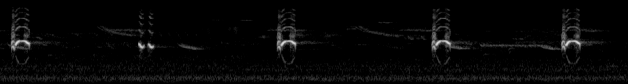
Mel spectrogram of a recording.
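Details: Baltimore Oriole repeating short, clear whistled notes, some doubled, roughly every one and a half seconds, with faint thin slurs between them in a quiet setting.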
